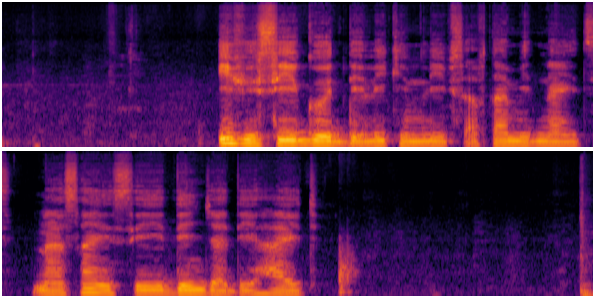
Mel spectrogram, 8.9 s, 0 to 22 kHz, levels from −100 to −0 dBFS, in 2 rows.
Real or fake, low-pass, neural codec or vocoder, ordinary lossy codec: fake; none; vocoder, 48 kHz, 128 mel bands, Vocos; none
